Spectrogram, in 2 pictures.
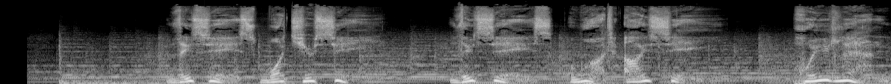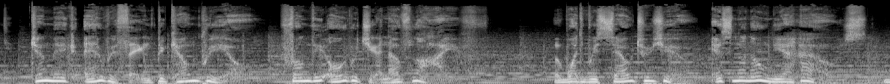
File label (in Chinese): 男英 宣传片 地产 地产宣传诱惑 大气; 外语; 英语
